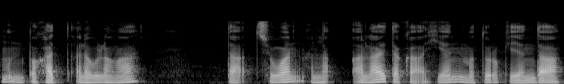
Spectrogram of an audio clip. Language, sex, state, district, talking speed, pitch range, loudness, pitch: Mizo, male, Mizoram, Aizawl, 200 wpm, 95-105 Hz, -22 LUFS, 100 Hz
